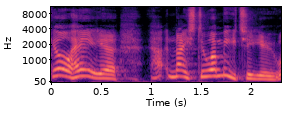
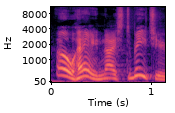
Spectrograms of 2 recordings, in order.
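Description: First: It is said with an Italian accent. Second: It is said with an American accent.

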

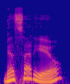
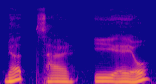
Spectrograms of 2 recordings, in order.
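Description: First: It is said a little faster. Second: It is said at a normal, careful pace.

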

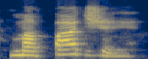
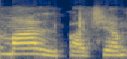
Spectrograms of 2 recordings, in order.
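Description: First: No L sound comes before the P. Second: An L sound comes before the P. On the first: The speaker calls it right. "It's Mapache" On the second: The speaker calls it wrong. "It's not Malpache. I keep saying it wrong"

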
